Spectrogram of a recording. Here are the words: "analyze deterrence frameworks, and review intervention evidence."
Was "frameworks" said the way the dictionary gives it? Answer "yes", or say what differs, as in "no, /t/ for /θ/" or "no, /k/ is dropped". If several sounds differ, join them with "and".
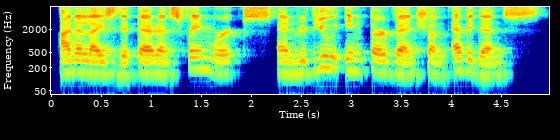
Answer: yes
